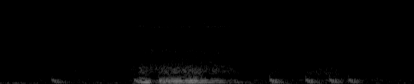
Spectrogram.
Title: Snoring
